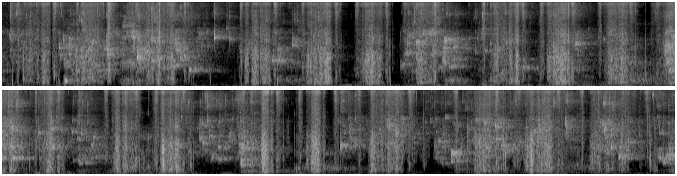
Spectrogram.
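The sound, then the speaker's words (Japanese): Hot water is poured during an ear-cleaning session, a faint, continuous splashing trickle with small irregular drips and gurgles that carries on steadily for the whole stretch, with no voices. “冷えてきましたか？お湯、かけてあげますね。”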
